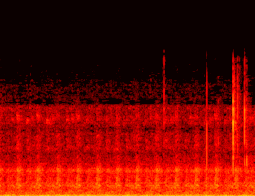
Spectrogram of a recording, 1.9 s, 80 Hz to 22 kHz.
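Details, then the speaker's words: 2006 diesel pickup at 218,000 miles, fully cold, during a power-balance test. Heavy, uneven chug with a lopsided pulse at idle as cylinder 3 is read overfueling; injectors are suspected but not confirmed, and a cylinder 2 glow plug code is stored. "whoa three's overfueling"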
